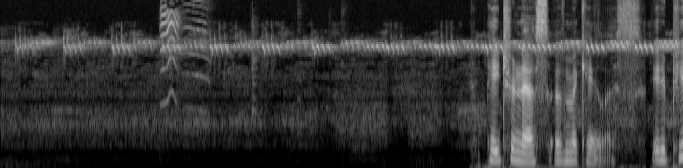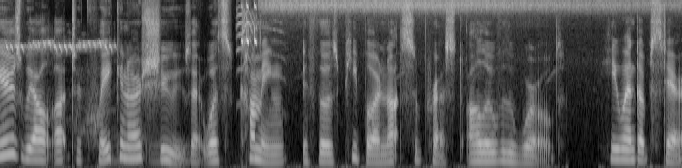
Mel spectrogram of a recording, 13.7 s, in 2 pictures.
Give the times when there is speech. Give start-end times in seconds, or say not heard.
4.8-13.6.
